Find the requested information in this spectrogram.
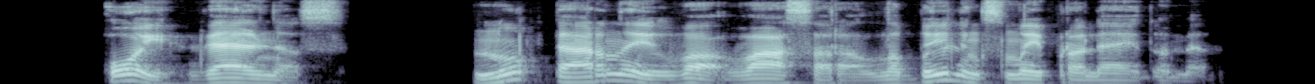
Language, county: Lithuanian, Šiauliai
